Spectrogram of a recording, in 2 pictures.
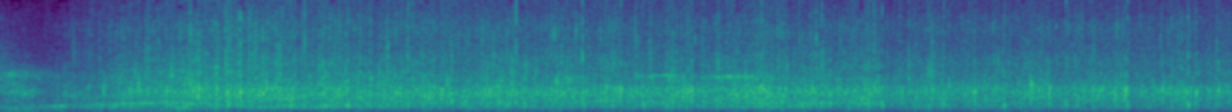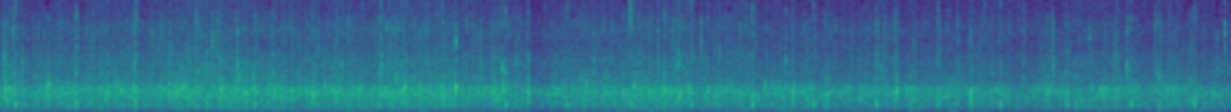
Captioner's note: applause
